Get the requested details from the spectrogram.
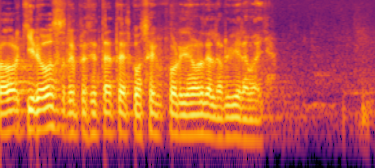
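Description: A man speaks loudly through a microphone.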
